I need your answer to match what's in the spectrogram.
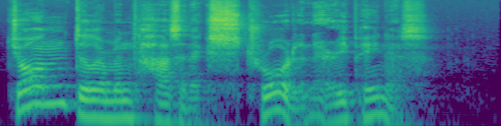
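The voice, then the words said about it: Reading in a posh voice. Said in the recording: “I'll read it in a posh voice.”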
